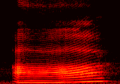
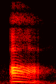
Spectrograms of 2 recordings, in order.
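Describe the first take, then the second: First: The syllable is said with the second tone. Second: The syllable is said with the fourth tone. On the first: "The second tone is ah" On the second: "With the fourth tone, it will be ah"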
